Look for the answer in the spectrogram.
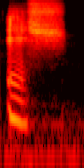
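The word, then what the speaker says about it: esh (אש): In Hebrew, the word for fire is that Hebrew letter pronounced as esh, while the word for man pronounced as ish, and the word for woman is pronounced as isha.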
